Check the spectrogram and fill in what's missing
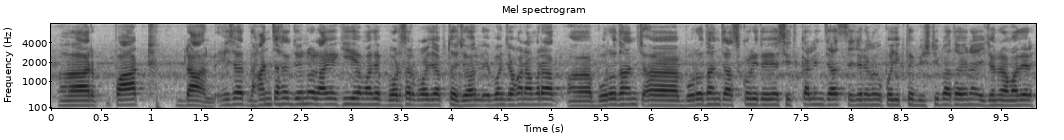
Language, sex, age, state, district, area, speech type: Bengali, male, 18-30, West Bengal, Paschim Medinipur, rural, spontaneous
